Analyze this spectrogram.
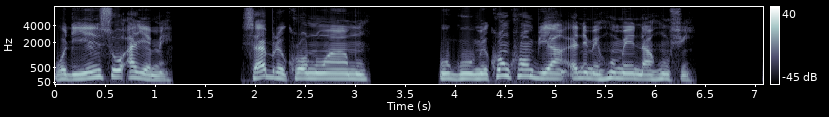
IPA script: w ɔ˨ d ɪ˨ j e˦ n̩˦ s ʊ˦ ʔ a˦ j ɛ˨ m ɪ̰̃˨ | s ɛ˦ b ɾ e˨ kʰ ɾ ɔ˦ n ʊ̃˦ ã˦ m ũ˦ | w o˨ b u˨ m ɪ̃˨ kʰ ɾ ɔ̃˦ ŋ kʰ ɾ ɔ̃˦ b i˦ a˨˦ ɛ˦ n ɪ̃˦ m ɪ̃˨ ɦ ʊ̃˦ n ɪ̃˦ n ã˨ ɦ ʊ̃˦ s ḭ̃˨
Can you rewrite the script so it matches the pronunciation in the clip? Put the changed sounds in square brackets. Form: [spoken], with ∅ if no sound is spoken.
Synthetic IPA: w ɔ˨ d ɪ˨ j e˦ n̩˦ s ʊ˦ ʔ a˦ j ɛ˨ m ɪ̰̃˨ | s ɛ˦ b ɾ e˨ kʰ ɾ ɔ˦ n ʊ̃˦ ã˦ m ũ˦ | w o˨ [ɡ] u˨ m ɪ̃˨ kʰ ɾ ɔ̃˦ ŋ kʰ ɾ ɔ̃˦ b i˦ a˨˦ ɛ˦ n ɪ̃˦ m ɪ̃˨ ɦ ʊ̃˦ [m] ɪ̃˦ n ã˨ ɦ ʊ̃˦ [f] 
